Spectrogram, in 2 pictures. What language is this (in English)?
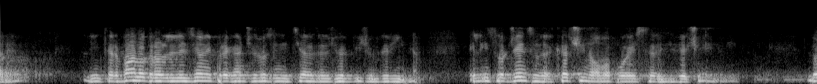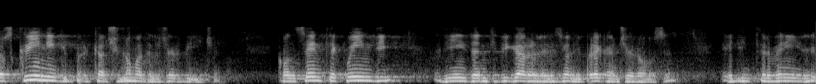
Italian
